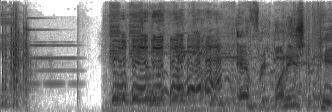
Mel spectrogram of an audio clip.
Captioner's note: children laughing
